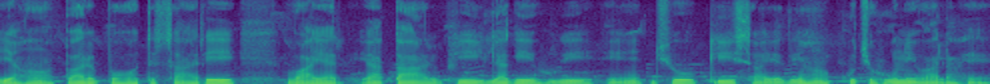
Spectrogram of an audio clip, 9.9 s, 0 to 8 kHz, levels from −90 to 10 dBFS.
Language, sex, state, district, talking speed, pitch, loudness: Hindi, female, Uttar Pradesh, Jalaun, 110 wpm, 75 Hz, -20 LUFS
